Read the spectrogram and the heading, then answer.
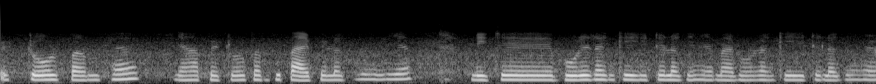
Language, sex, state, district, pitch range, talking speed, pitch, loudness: Hindi, female, Punjab, Pathankot, 205-220 Hz, 165 wpm, 210 Hz, -16 LUFS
